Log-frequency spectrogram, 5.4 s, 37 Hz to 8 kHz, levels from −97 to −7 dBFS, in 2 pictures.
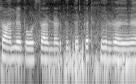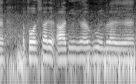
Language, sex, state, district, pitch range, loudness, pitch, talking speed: Hindi, female, Haryana, Rohtak, 175-190 Hz, -17 LUFS, 180 Hz, 165 wpm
